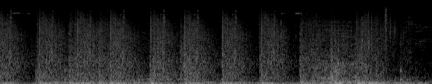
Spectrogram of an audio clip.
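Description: Rapid gunfire from a 10mm pistol in Fallout: New Vegas during a fight with a deathclaw, a dense string of sharp shots in quick repeated bursts, fairly faint, with no talk.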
